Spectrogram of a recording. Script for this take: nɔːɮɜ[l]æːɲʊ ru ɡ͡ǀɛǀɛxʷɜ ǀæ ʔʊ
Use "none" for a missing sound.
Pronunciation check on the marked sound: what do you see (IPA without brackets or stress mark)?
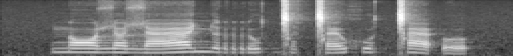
ɮ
